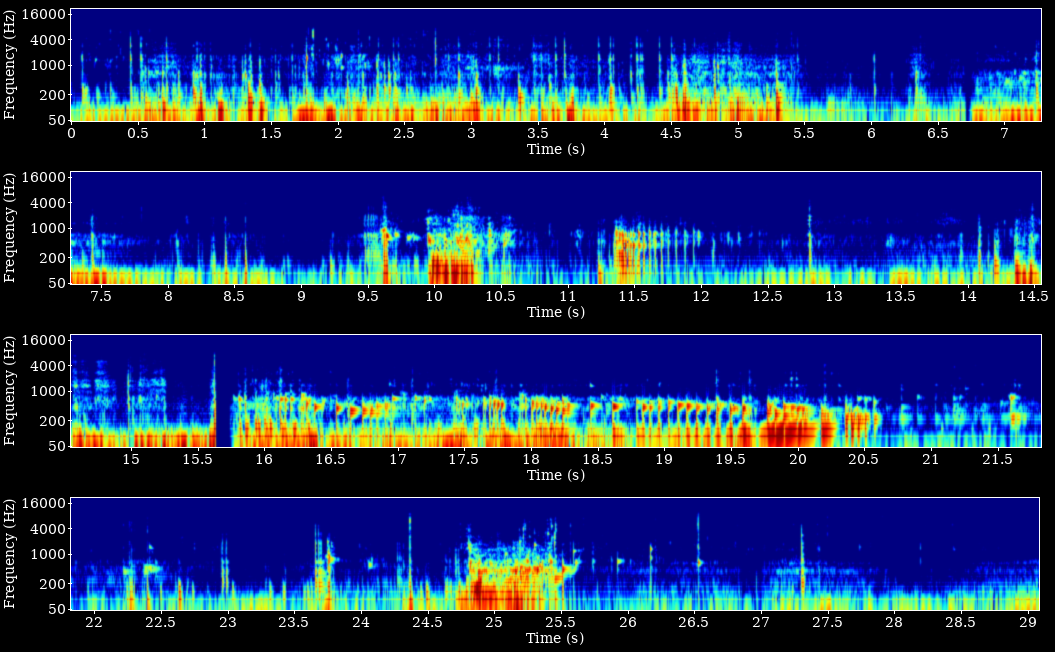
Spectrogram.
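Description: Water sloshing and gurgling around a camera held at and just below the surface, heard muffled, with repeated splashing surges. About halfway through a muffled wavering tone slides down in pitch for several seconds.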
